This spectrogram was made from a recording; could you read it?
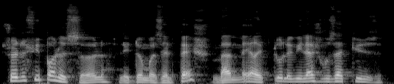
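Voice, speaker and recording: A man's voice: medium pitch, big pitch swings, a little fast, a little mellow. Male reader voicing an insistent, suspicious young suitor in a storybook reading. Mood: accusing. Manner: pleading and insistent. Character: suspicious pleading young man, her cousin.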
